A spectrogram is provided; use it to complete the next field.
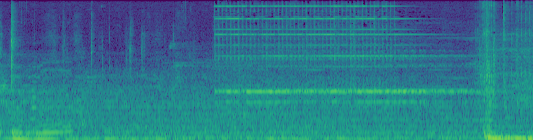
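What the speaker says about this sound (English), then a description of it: "It is a phone." A telephone ringing in the video game Control, a steady electronic bell tone sustained for a few seconds, clear and fairly loud, cut off by a sudden low thump at the end.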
